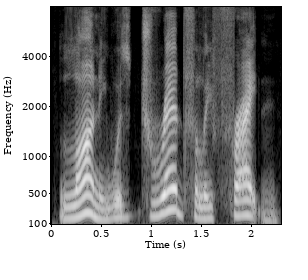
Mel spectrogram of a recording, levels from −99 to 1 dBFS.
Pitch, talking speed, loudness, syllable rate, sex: 180 Hz, 105 wpm, -18 LUFS, 4.4 syllables/s, female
